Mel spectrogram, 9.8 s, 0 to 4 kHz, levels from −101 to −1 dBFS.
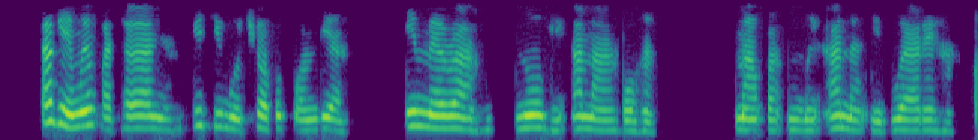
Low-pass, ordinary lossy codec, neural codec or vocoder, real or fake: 3.6 kHz; MP3, 32 kbps; codec, 24 kHz, 3.1 kbps, DualCodec; fake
